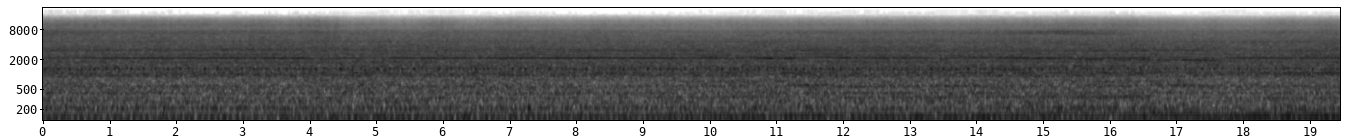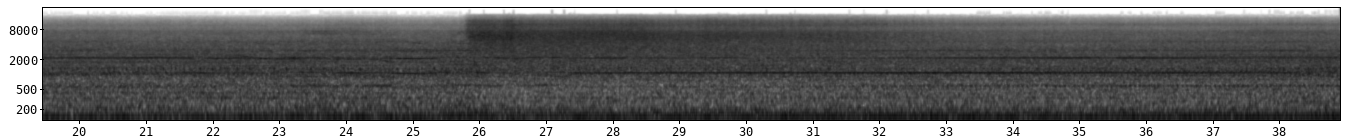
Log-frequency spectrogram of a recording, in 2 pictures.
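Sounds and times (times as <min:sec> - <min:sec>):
diesel engine hum: 0:00.0 - 0:38.9
bright hiss: 0:25.8 - 0:31.8.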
